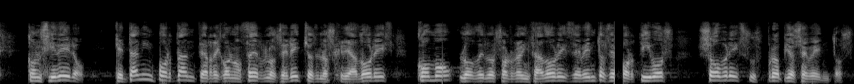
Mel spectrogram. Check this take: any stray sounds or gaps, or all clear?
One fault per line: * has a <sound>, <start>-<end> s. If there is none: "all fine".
* has a dropout, 6.1-6.2 s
